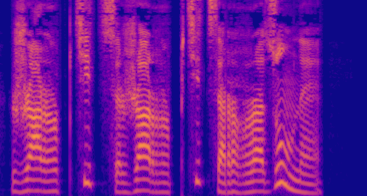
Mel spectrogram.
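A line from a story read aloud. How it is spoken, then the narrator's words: Offended bark. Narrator (Russian): От русского соленого словца Филюша нахохлился и гаркнул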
